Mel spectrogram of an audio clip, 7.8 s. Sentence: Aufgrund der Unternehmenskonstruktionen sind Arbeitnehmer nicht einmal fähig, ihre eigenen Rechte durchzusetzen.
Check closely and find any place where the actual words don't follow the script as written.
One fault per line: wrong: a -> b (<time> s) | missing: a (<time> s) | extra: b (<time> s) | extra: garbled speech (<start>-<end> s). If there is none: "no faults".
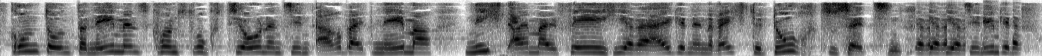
extra: garbled speech (6.9-7.7 s)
